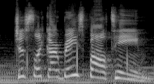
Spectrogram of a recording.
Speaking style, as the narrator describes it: Benedict shouted

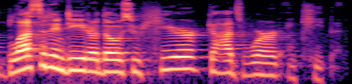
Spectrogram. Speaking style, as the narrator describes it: Jesus calmly responds

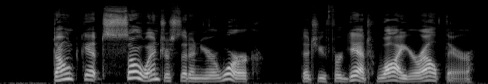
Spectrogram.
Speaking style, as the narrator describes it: growled Stetson

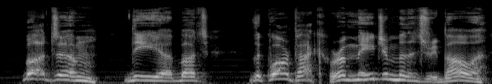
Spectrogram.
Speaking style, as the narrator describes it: stammered Watson

